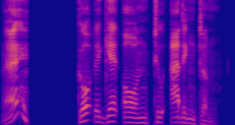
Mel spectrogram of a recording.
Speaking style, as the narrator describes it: said Frederick firmly

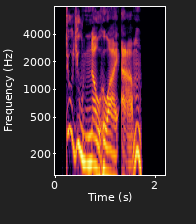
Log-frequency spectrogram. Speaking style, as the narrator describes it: thundered McEachern

